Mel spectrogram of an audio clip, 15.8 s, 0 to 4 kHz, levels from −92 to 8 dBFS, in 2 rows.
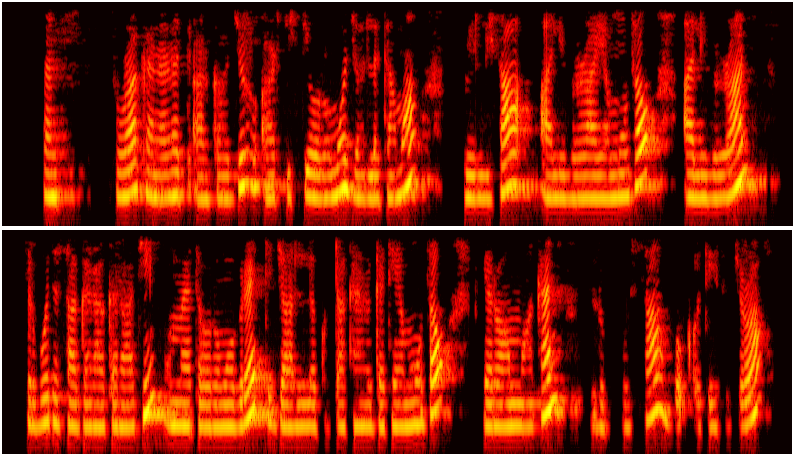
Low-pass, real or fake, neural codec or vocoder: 3.6 kHz; real; none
